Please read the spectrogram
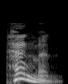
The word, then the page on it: penman: British English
